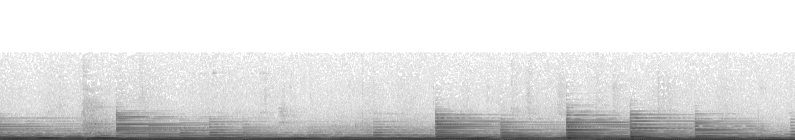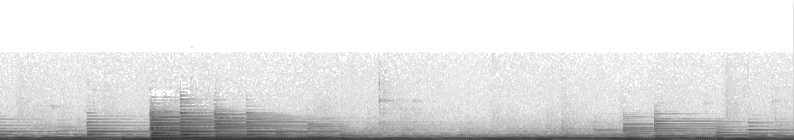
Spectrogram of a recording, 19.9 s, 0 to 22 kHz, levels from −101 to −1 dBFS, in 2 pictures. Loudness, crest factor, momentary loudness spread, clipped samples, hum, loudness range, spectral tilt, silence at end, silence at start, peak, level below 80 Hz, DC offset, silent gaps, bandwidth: -29 LUFS; 16 dB; 6 LU; under 0.1%; none; 4 LU; -9.5 dB/octave; 0 s; 0 s; -12 dBFS; -32 dBFS; under 0.1%; none; 5.2 kHz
